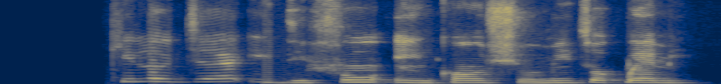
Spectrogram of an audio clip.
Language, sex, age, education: Yoruba, female, 15-29, tertiary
